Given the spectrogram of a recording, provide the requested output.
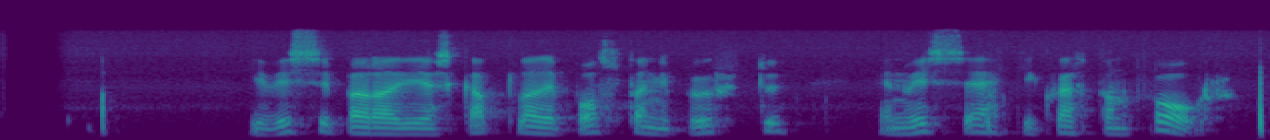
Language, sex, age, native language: Icelandic, male, 30-39, Icelandic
